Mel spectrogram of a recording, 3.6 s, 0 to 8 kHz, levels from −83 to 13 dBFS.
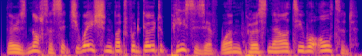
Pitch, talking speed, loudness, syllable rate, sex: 160 Hz, 250 wpm, -16 LUFS, 7.8 syllables/s, male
